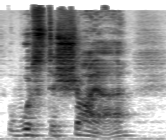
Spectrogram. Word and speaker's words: Worcestershire: Now, it's not Worcestershire. It's like Clapham in London is not Clams.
